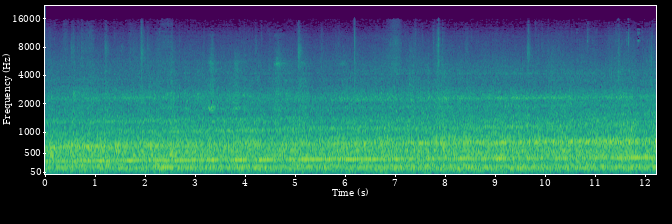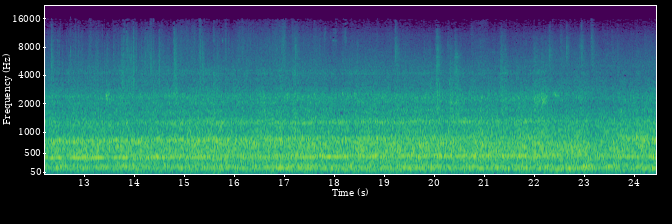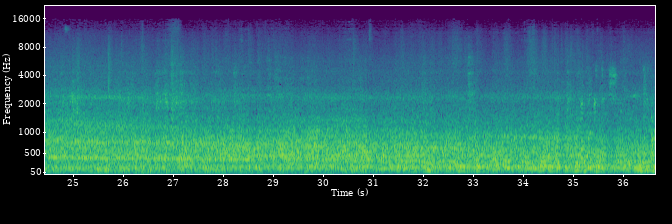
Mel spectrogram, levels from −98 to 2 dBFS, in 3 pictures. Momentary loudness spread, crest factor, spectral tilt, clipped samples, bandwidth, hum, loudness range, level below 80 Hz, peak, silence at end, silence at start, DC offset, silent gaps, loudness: 2 LU; 12 dB; -7.5 dB/octave; under 0.1%; 13.5 kHz; none; 1 LU; -42 dBFS; -4 dBFS; 0 s; 0 s; under 0.1%; none; -17 LUFS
